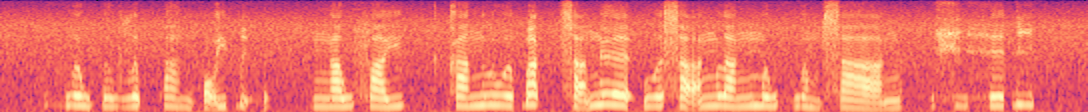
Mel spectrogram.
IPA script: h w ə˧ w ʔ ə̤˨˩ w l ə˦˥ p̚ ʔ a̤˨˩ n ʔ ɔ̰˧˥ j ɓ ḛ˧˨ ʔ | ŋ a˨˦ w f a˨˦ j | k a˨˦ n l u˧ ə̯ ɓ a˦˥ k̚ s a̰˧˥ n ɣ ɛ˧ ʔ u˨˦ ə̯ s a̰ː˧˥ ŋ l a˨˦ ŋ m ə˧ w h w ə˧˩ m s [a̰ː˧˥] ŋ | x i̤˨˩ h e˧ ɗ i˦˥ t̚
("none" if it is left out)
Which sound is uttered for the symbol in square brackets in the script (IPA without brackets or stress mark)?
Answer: aː˧˩˨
